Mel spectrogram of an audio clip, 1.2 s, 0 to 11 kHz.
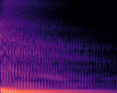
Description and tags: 03 Eqx Beezlfs C2
Mapped multisample patch created with synthesizer Equinox.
